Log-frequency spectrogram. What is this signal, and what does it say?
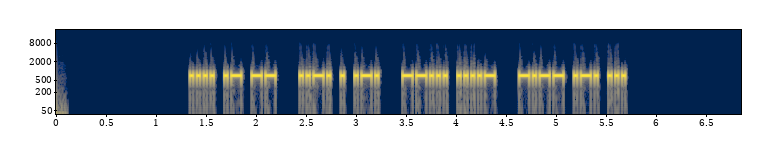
Morse code, heard as a keyed tone, about 34 wpm, 700 Hz. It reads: HAM FER 74 YRS
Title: Practice QSO - Exchange 3 - More Info - 35wpm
